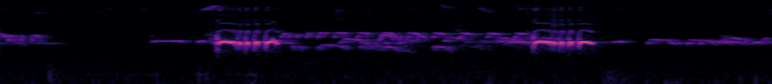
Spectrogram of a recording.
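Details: Majapahit zebra dove singing to draw other birds into song: two loud, fast-stuttered coo phrases about three seconds apart, with softer overlapping coos from other doves between them.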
